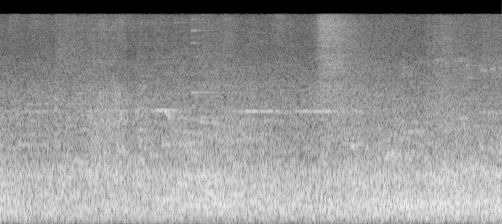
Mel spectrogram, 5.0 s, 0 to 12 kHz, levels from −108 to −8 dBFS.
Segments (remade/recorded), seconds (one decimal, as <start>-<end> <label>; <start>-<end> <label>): 0.0-0.9 recorded; 0.9-1.4 remade; 1.4-5.0 recorded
